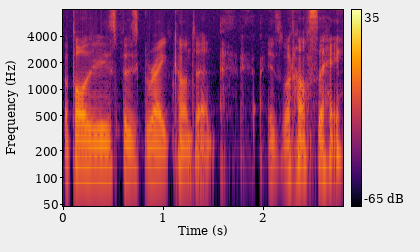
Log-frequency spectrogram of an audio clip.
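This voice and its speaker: A man with an Australian accent and a medium pitch speaks in a dry, close sound with no echo. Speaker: podcast co-host. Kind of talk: casual chat.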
